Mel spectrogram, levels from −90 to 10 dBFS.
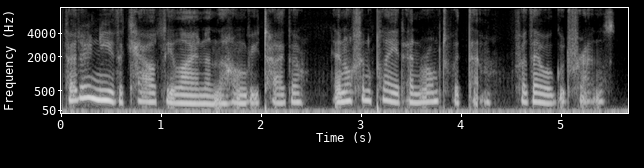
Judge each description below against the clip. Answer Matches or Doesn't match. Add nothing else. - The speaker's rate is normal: Doesn't match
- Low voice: Doesn't match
